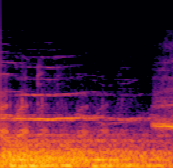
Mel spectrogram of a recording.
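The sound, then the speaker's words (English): Whale song plays in the background of a UN speaker's recording: long, steady tonal moans held at a fairly constant pitch, shifting to a new note near the end, set against a dense, low, rumbling background. “They put whales behind the UN speaker for.”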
